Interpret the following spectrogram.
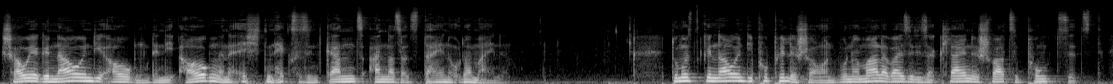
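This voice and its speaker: A man's voice: mid-range voice, expressive, moderate pace, warm tone, natural voice. A man doing a grave old grandmother. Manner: grave, matter-of-fact warnings. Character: stern, knowing old grandmother.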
